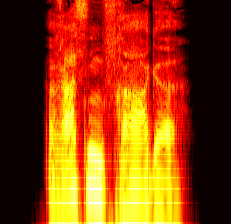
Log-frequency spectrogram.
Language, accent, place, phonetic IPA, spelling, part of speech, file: German, Germany, Berlin, [ˈʁasn̩ˌfʁaːɡə], Rassenfrage, noun, De-Rassenfrage.ogg
- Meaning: race question; the issue of race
